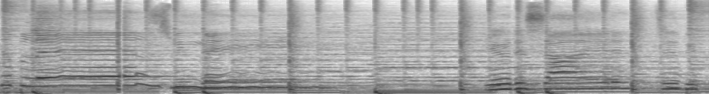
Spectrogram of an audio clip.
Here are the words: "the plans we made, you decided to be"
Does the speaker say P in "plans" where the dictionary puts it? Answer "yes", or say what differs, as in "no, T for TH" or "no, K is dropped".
no, B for P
